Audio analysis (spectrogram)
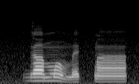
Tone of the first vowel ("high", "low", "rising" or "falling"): high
